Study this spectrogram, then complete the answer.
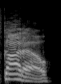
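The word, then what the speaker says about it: Godot: Godo. I'm just It's a It's It is. It's gotto. That's how they're officially pronouncing it according to the commercial.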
